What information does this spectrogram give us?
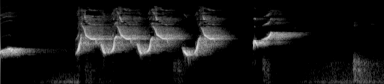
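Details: Medan-type White-rumped shama singing in captivity: a run of four loud, high, looping whistled notes followed by a single rising whistle, with brief pauses between phrases.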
